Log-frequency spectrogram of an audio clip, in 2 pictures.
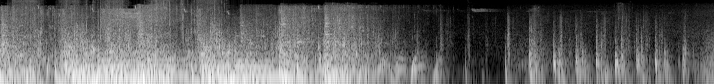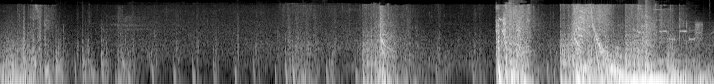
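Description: A pickaxe strikes a wall.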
